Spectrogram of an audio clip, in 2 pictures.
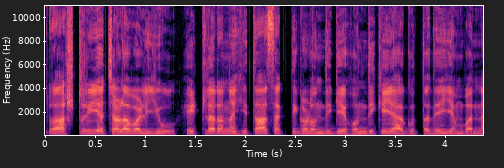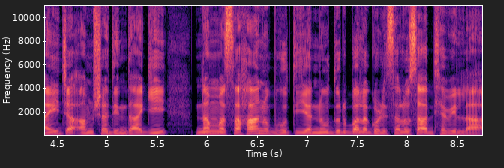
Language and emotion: Kannada, neutral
